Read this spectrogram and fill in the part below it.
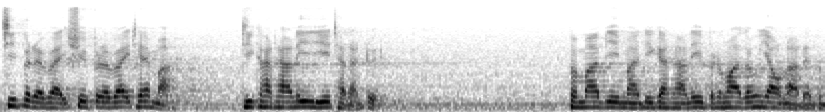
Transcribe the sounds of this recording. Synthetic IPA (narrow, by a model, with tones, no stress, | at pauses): t͡ɕi˦˨pə˨ɾə˨ba˦ɪʔʃwe˨pə˨ɾə˨ba˦ɪʔtʰːɛ˦ma˨ | d̥i˨ɡa˨tʰa˨le˦ʔje˦tʰa˦˨ɾa˨twḛ˦˨dɛ˨ | b̥ə˨ma˨pje˨ma˨di˨ɡa˨tʰa˨le˦pə˦tʰə˦ma̰˦˨zõ˦ʊ̃ja˦ʊʔla˨ɾɛ̰˦˨d̪əb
